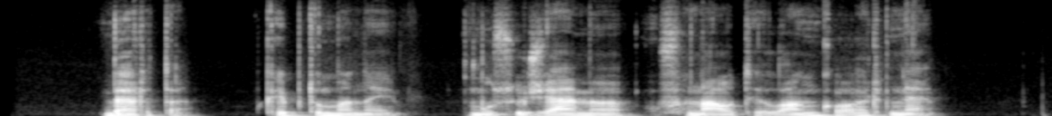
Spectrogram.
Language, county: Lithuanian, Vilnius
